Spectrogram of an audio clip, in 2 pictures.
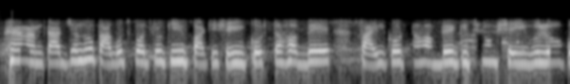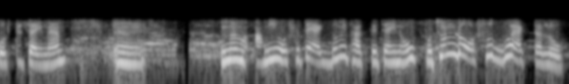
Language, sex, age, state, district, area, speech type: Bengali, female, 18-30, West Bengal, Dakshin Dinajpur, urban, conversation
